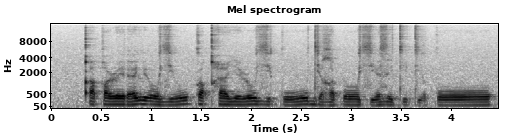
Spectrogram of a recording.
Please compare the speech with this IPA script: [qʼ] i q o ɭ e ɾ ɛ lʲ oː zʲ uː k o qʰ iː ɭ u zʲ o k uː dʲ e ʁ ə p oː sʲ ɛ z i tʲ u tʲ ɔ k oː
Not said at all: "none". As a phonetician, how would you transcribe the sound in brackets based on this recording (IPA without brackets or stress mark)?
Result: qʼ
